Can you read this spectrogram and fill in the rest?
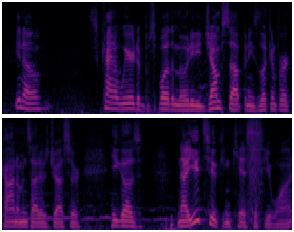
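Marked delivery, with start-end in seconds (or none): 5.8-7.3 slyly delivered, sing-song. Retelling what a guy said to two girls, imitating a sly come-on. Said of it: "he says it all slyly".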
